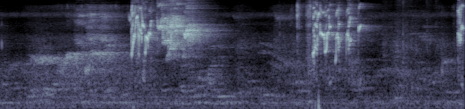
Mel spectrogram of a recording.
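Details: Lovebird in continuous 'ngacor' song: a long, raspy, high buzzing burst, a pause, then a clipped run of sharp chattering notes and one more brief burst.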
